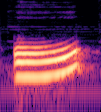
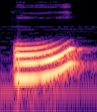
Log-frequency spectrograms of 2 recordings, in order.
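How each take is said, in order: The two takes are said the same way.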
